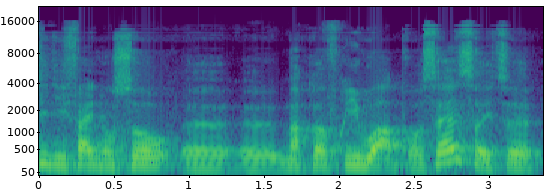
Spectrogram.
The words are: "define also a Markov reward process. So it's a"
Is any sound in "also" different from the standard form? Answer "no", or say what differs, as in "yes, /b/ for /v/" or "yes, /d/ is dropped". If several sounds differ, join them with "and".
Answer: yes, /l/ is dropped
